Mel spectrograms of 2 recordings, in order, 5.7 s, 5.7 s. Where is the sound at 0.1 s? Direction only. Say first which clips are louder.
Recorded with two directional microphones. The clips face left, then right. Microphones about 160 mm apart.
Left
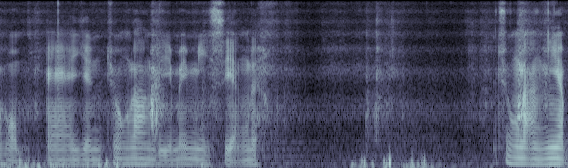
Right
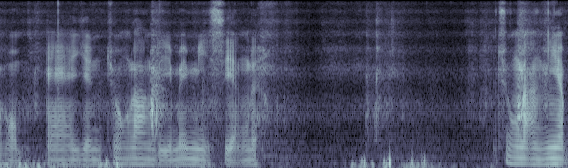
Even; 15° right (ahead or behind).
